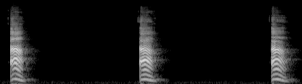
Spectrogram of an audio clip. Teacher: The sound of a, as in alif, is pronounced from the lower part of throat.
